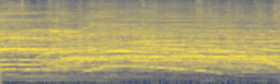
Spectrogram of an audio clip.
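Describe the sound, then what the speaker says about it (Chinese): A large outdoor concert crowd in Taoyuan roars with sustained cheering, screaming and whooping, loud and continuous, with no gaps. "谢谢你们，给自己掌声加尖叫声。"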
